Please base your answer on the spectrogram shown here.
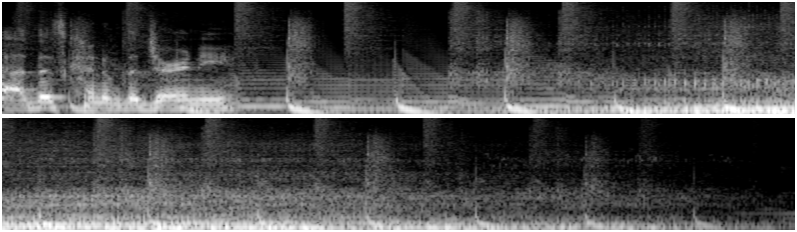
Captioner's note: sound of motorcycle, ♫ ♫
